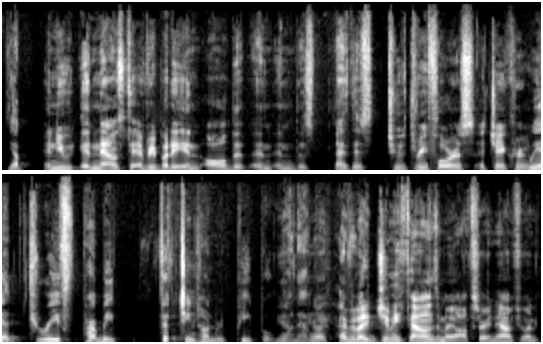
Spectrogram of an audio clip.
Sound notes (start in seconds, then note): none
